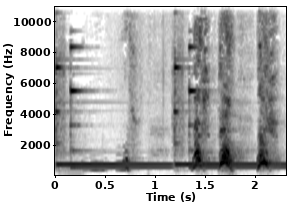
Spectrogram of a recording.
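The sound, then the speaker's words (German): A doorbell at home rings with a steady sustained tone while a dog barks several times, mostly in the second half. “Es läutet.”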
